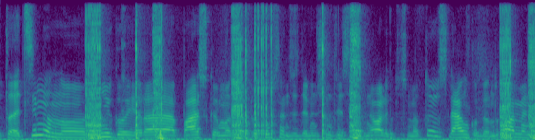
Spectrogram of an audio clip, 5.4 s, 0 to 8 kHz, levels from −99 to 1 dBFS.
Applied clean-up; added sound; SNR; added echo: none; Squeak / Wood; 0 dB; none.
